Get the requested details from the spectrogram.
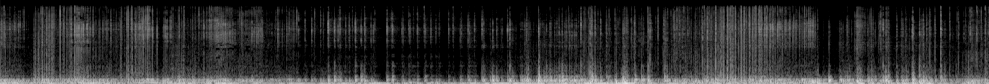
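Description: Long blue acrylic nails scratch a white knitted fabric cover over a rounded microphone head. The result is a dense, steady, low rumbling scrape with fast, continuous scratching texture and little high-end content.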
